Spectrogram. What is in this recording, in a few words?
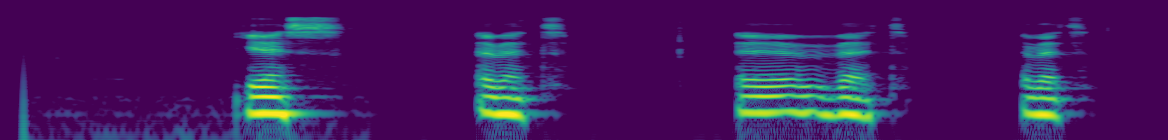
"yes", turkish; the talking turkish phrasebook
